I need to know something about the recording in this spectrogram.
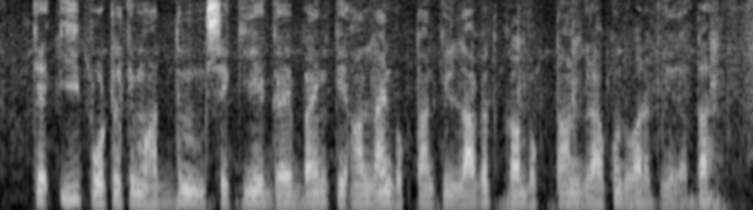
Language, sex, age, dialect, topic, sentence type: Hindi, male, 18-24, Awadhi Bundeli, banking, question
